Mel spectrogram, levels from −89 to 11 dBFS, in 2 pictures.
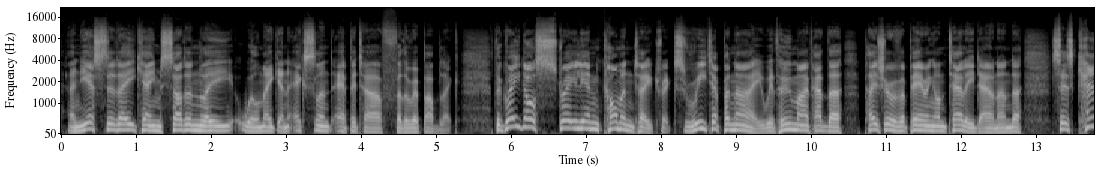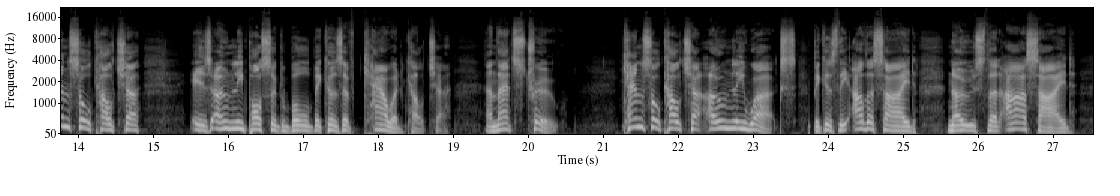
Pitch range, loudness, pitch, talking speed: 135-185 Hz, -21 LUFS, 155 Hz, 120 wpm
